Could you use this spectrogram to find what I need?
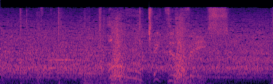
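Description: Wrestlers' bodies thud onto the ring mat.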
